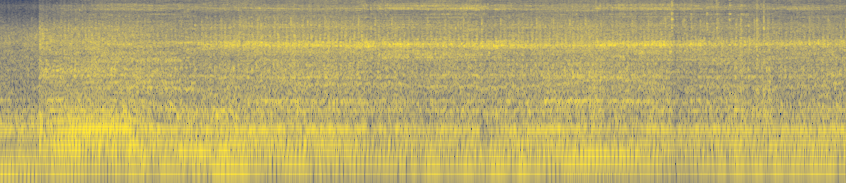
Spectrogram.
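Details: Engine after a no-start, no-click fault: catches and settles into a steady, even idle with a smooth hum and no stumbling. Now running normally.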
